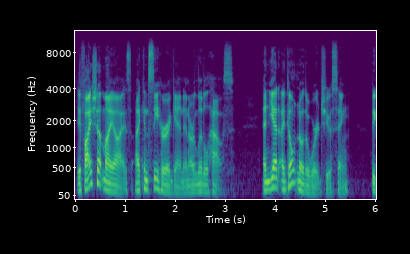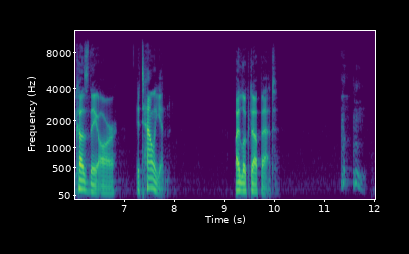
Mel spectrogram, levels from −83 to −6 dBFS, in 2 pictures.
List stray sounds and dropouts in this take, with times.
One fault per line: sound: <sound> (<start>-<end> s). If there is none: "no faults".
sound: cough (11.3-11.9 s)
